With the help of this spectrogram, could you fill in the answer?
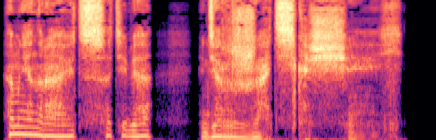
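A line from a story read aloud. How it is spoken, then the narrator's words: Predatory hiss. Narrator (Russian): прошипела она, хищно улыбаясь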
